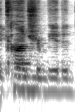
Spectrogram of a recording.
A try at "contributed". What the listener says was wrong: Contributed? Why do you keep putting, emphasis on the wrong syllables?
